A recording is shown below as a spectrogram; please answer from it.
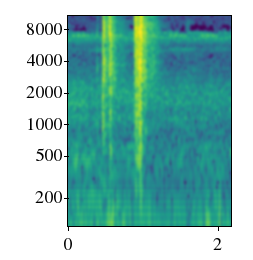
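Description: Huglu GX812S 12-gauge shotgun's action being worked: two sharp metallic clacks about half a second apart, the second louder, as a round is chambered.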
